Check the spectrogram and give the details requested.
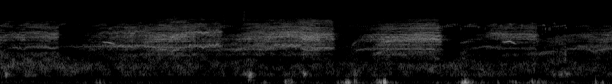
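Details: Black-shouldered kite fledglings squabble over a mouse at the family's perch tree, one older sibling having grabbed it from the nest, giving long, harsh, wheezy screeches in overlapping, hissy bursts of about a second, with soft low thumps beneath.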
